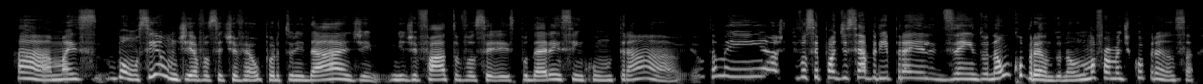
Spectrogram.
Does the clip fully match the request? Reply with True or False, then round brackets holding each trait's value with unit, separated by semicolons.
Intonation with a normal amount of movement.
False (5.8 semitones)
